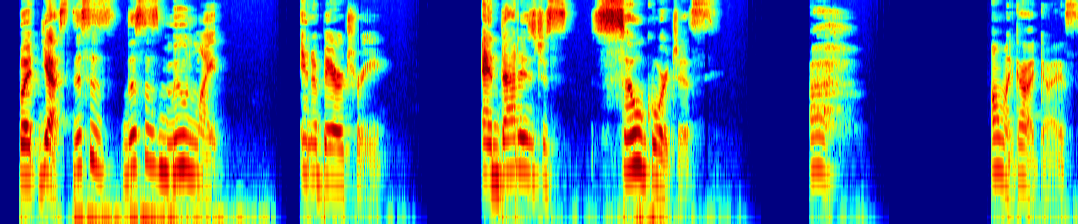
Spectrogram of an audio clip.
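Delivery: fighting back tears, voice straining against crying. Presenting a viewer's submission on a stream, holding back tears. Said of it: "I'm really trying not to cry".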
